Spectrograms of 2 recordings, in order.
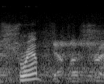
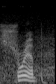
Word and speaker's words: Schrempf: So we have Schrempf. If you mispronounce it a little bit and call it shrimp, and Bird, we kind of a fish and fowl.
